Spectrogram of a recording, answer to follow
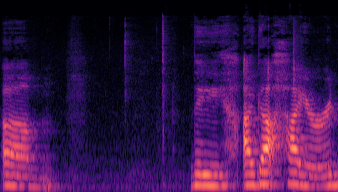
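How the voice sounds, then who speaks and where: With audible room echo, a woman speaks very slowly at a medium pitch. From Philippines. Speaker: vlogger. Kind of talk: personal storytelling vlog. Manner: hesitant, many fillers.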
